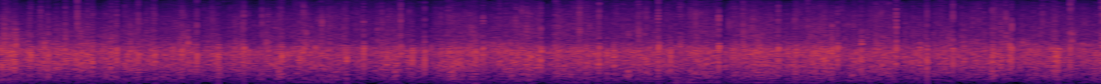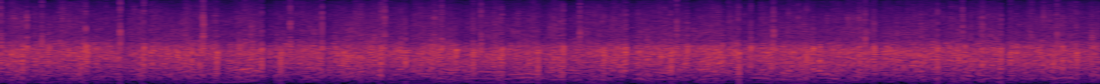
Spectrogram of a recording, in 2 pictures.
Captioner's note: applause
